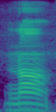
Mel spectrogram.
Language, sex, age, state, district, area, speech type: Odia, male, 30-45, Odisha, Ganjam, urban, read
